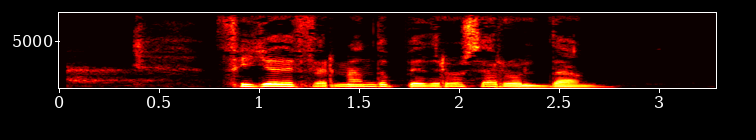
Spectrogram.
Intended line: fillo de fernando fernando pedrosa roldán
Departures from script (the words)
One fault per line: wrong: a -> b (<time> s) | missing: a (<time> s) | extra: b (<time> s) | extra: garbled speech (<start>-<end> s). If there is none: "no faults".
missing: fernando (1.6 s)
